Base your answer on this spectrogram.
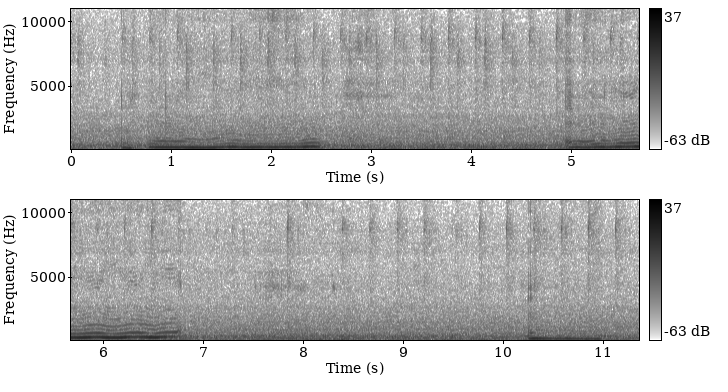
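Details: English Bulldog puppy Irene snoring during a nap, legs twitching as if running: long tonal, slightly rising droning snores, each lasting up to two seconds, three heard roughly every four to five seconds, with a quiet indoor hum between.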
